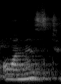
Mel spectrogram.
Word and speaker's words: honest: I have given an example, an honest man. Here, the word honest has started with H, but yet I am using an.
